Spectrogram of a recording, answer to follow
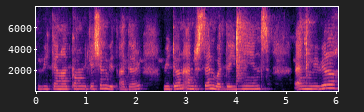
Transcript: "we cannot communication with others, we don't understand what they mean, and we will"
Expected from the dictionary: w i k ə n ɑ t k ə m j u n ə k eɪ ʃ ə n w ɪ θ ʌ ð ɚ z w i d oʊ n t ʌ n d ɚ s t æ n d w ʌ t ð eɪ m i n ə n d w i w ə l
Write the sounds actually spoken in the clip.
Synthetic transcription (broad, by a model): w i k ə n ɑ t k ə m j u n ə k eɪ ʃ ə n w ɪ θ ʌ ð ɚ w i d oʊ n t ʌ n d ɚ s t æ n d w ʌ t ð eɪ m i n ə n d w i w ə l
